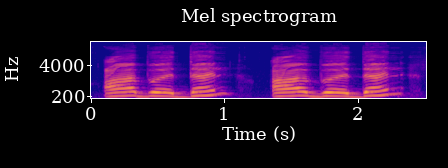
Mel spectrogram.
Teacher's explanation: آئین کو با کے ساتھ جوڑا، کلکلا ساؤنڈ بنایا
